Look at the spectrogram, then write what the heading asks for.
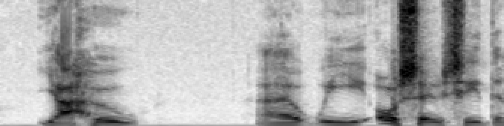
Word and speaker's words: Yahu: The difference is when you have the Yud Hey Vav at the beginning, it is Yaho. When you have it at the end, it is Yahu.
